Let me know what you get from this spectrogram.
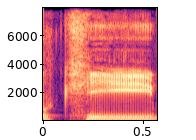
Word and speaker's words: Quay: You can order it on Amazon or at Castle Key Books. Key is spelled Q-U-A-Y.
